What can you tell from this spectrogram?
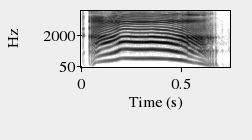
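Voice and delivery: high mock frustrated shriek; retold scream. Daughter giving up on the can, mock shriek. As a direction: yelp like a fed-up kid. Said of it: "She screamed".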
